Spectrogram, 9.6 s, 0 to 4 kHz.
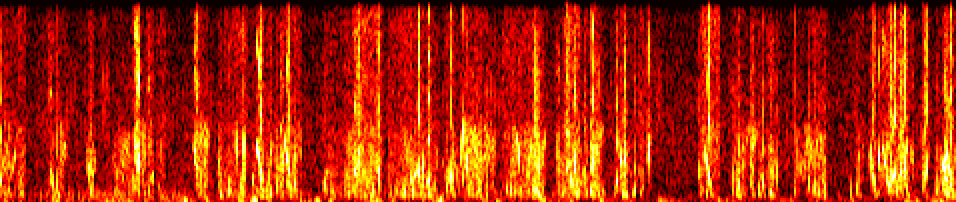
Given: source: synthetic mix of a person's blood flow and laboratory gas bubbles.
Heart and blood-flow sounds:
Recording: Doppler ultrasound of blood flow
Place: subclavian vein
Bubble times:
0.00-0.28 s: bubbles
0.46-0.69 s: bubbles
0.85-0.97 s: bubbles
1.13-1.66 s: bubbles
1.93-2.14 s: bubbles
2.17-2.47 s: bubbles
2.50-3.02 s: bubbles
3.21-3.83 s: bubbles
3.88-4.40 s: bubbles
4.42-4.97 s: bubbles
5.01-5.48 s: bubbles
5.55-6.07 s: bubbles
6.13-6.54 s: bubbles
6.97-7.21 s: bubbles
7.29-7.81 s: bubbles
7.95-8.29 s: bubbles
8.54-8.64 s: bubbles
8.67-9.14 s: bubbles
9.20-9.31 s: bubbles
9.34-9.57 s: bubbles
From the record:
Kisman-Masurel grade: 333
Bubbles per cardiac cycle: rolling drumbeat, 9 or more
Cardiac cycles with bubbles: 50 to 99%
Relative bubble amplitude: loud (0.450 to 0.775)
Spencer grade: 3 (all of the cardiac periods contain showers or single bubble signals, but not dominating or overriding the cardiac motion signals)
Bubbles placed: anywhere in the cardiac cycle

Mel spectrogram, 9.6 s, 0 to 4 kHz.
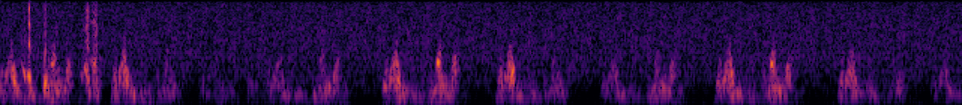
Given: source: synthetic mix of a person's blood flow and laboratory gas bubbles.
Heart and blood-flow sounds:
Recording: Doppler ultrasound of blood flow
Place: precordium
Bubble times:
0.19-0.36 s: bubbles
0.41-0.60 s: bubbles
0.79-1.02 s: bubbles
From the record:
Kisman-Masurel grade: 213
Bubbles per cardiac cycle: several, 3 to 8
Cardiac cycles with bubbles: 1 to 10%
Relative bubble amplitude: loud (0.450 to 0.775)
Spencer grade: 1 (occasional bubble signal discernible with the cardiac motion signal, with majority of cardiac periods free of bubbles)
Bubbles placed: only in the low amplitude regions of the cardiac cycle

